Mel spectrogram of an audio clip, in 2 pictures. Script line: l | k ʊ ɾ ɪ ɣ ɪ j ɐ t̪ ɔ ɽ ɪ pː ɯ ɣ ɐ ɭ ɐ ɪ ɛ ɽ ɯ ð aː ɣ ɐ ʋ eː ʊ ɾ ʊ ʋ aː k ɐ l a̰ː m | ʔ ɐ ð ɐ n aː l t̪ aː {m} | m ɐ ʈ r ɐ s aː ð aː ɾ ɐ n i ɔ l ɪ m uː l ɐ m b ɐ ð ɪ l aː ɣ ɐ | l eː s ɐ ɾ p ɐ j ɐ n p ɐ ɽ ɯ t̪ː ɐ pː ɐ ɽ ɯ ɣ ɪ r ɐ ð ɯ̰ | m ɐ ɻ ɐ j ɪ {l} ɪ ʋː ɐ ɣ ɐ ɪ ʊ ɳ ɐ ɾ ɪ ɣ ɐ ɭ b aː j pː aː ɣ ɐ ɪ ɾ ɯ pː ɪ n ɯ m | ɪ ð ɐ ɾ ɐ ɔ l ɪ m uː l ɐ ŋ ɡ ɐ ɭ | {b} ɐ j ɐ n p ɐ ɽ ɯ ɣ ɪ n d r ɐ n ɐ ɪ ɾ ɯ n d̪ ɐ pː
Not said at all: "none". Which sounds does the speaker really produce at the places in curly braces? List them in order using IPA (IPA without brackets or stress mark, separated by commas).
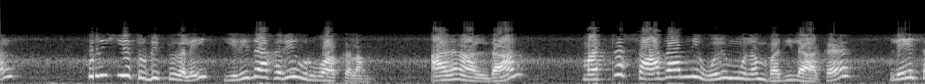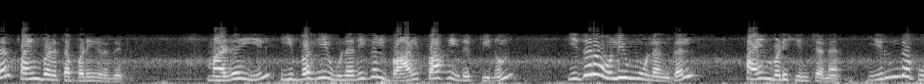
n, l, p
